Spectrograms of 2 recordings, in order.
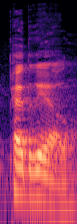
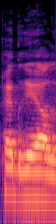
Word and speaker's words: Pedrial: get into this uh my name is pedrial or you could say pedril whatever pedril is how it's pronounced uh so a little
